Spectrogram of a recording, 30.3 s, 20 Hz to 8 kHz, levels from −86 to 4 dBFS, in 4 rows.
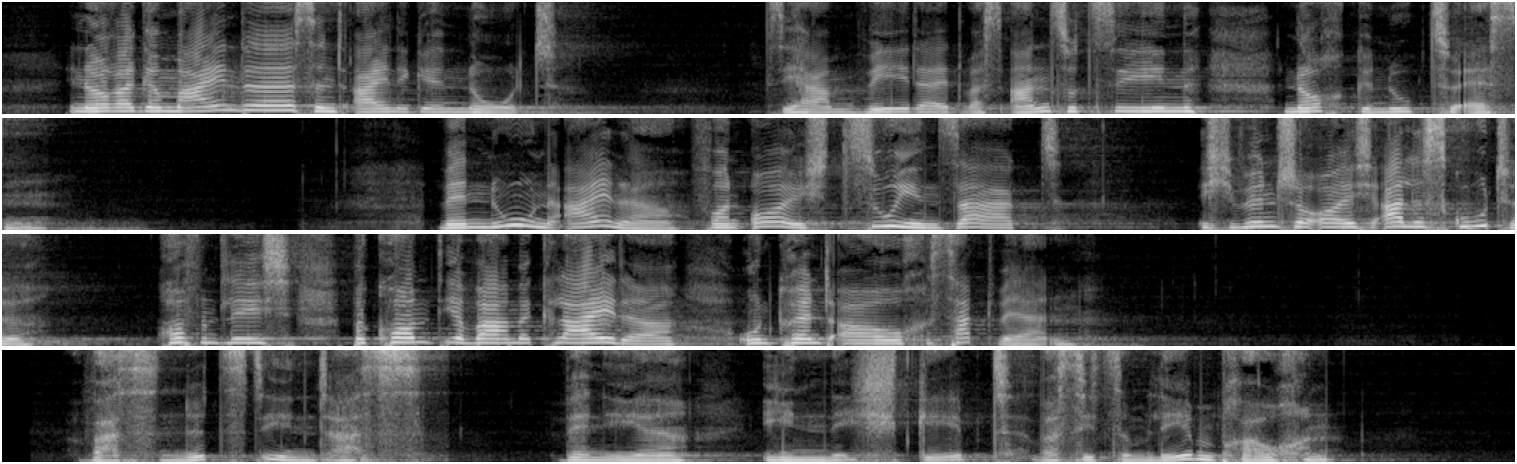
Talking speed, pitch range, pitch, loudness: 105 wpm, 190-260 Hz, 230 Hz, -18 LUFS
